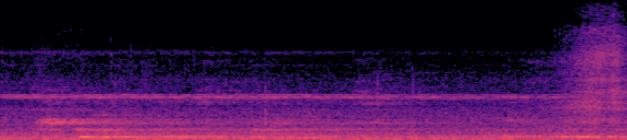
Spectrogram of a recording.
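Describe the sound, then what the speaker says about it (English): Train at a quiet, less busy station in Gyeonggi-do, South Korea, a steady rolling rumble with thin, high wheel squeals rising and fading, heard at moderate distance without talk. "this is what a less populated train station looks like in Gyeonggi-do"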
